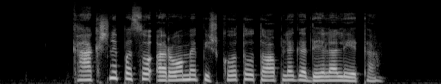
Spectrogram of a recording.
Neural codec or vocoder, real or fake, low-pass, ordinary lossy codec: none; real; 19.8 kHz; Opus, 32 kbps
